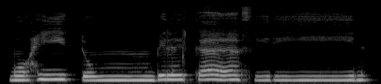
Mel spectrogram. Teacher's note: So after tanween or noon sakin, if there is a letter ba, you replace the sound of noon sakin or tanween with mim. So instead of saying mohitun, you will say mohitum by doing gunna, nasalization.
